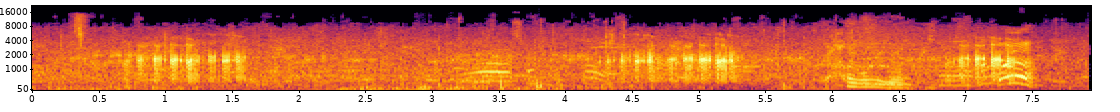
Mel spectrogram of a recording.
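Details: Frog at the Nowon lantern festival in Korea, swelling its cheeks as it calls: three short bursts of buzzy pulsed croaking, each about half a second long, separated by pauses filled with people talking and crowd noise.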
